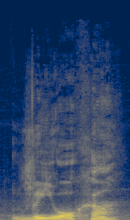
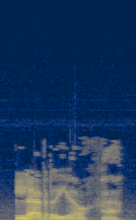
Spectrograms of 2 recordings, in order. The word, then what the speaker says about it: Rioja: Here, how do you pronounce Rioja? Is it Rioja? Rioja? Rioja? Rioja? Rioja? Let's find it. Rio. Translate. Right, so this will go. Right, here we go. So it's La Rioja.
